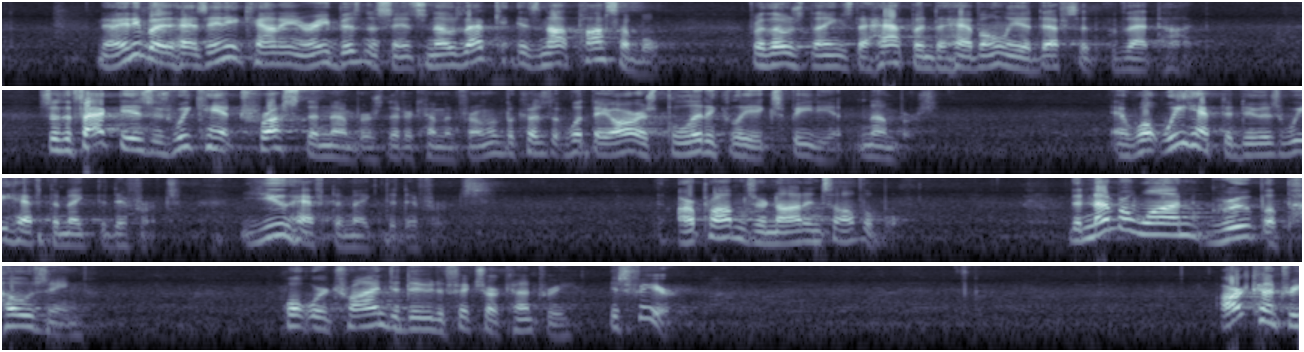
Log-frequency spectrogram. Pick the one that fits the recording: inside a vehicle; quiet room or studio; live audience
live audience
